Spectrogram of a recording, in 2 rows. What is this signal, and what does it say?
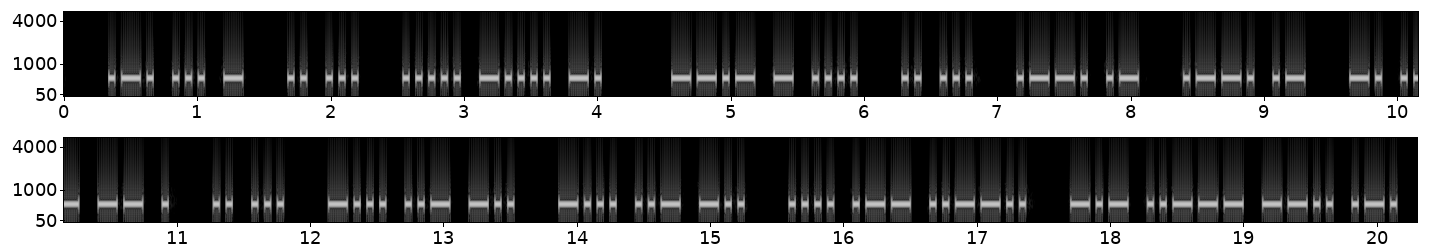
Morse code, heard as a keyed tone, about 25 wpm, 570 Hz. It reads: RST IS 56N QTH IS PA PA NAME IS BUD BUD HW? K2ZR
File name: QSO302 25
